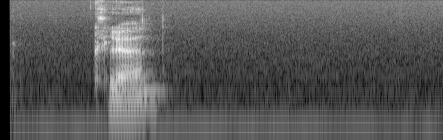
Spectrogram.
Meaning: imperative of kløne
- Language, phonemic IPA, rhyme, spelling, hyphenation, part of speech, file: Norwegian Bokmål, /kløːn/, -øːn, kløn, kløn, verb, Nb-kløn.ogg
